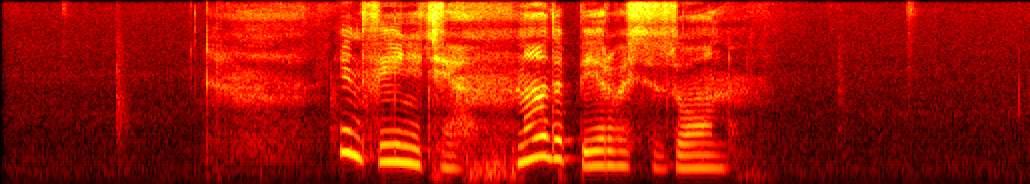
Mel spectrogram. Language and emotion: Russian, sad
